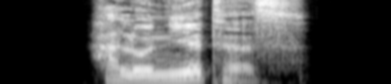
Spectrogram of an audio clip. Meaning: strong/mixed nominative/accusative neuter singular of haloniert
- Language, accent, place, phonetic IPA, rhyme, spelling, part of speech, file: German, Germany, Berlin, [haloˈniːɐ̯təs], -iːɐ̯təs, haloniertes, adjective, De-haloniertes.ogg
